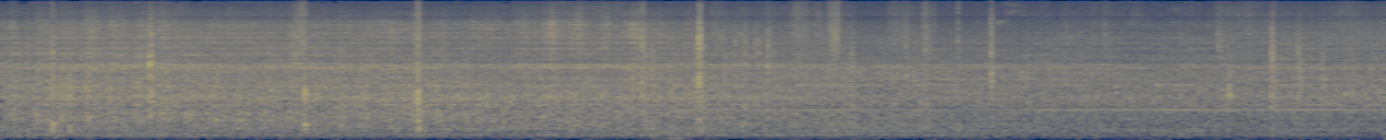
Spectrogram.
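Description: A freight train of autorack cars rolling past at speed, its wheels making a steady rumble on the rails with scattered sharp clicks.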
